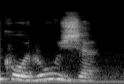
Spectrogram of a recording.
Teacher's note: No caso de coruja, que a sílaba tônica é ru, é a penúltima sílaba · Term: paroxítona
